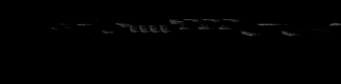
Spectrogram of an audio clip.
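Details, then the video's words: A wren sings from a tree canopy near the Pilley Bridge Nature Reserve pond on 30 July 2012: a loud, very high, rapid song of sharp trills and twittering that runs on without pause, over faint hiss. "Wren Bird Song"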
